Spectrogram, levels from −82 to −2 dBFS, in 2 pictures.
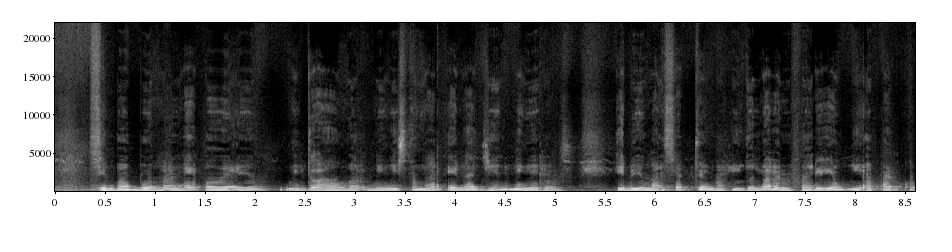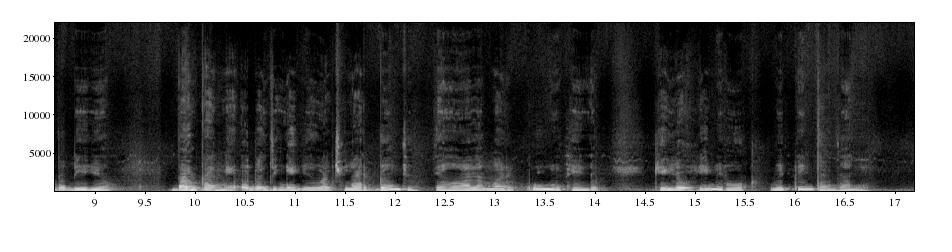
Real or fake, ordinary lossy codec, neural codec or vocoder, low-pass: fake; none; codec, 44.1 kHz, 1.7 kbps, Pupu-Codec; none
